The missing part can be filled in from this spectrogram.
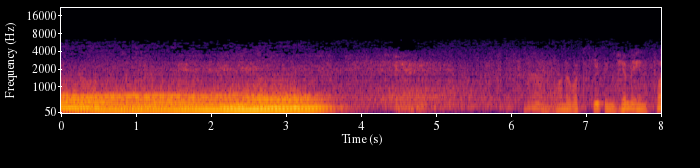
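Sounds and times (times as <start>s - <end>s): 
ship engine droning as the ship leaves the harbor: 0.0s - 7.4s
speech: 7.5s - 7.9s.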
